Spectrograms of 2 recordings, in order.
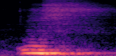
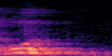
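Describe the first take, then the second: First: The final consonant is a released s sound. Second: The final consonant is an unreleased t-like stop. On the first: This is the old Middle Korean reading. "조선시대 때는 시옷의 발음을 그대로 살렸어 ... 오스 이렇게 읽어" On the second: This is the modern reading. "현대국어는 얘를 읽을 때 어떻게 읽어? ... 옷 이렇게 읽어요"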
